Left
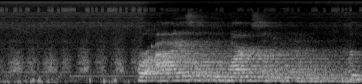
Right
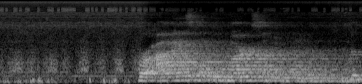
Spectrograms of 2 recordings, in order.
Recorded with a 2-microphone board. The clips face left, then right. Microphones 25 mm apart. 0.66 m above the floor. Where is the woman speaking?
80° left, 3.5 m.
